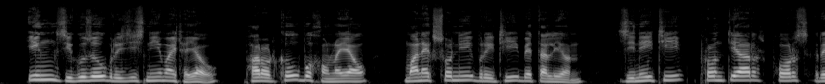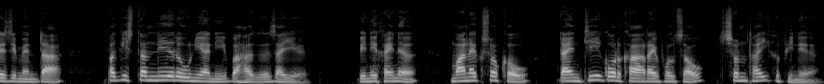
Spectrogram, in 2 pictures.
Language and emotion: Bodo, neutral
